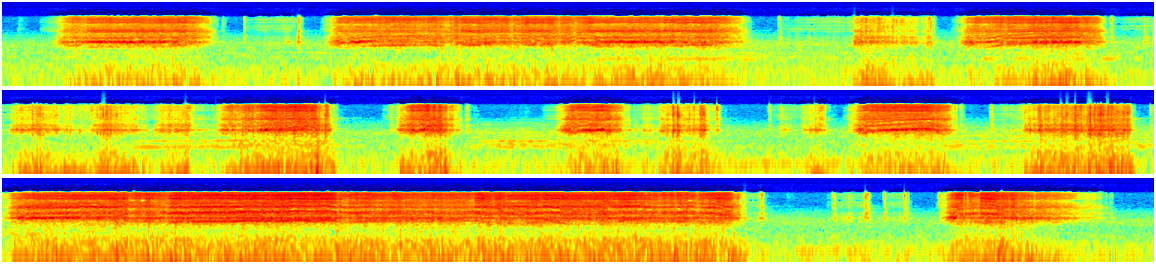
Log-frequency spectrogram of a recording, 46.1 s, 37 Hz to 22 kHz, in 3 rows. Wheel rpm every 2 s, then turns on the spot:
40, 30, 70, 110, 100, 10, 60, 40, 20, 80, 40, 30, 10, 60, 30, 90, 200, 220, 220, 220, 50, 30, 10.
10-12 14-18 22-26 28-30 40-42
